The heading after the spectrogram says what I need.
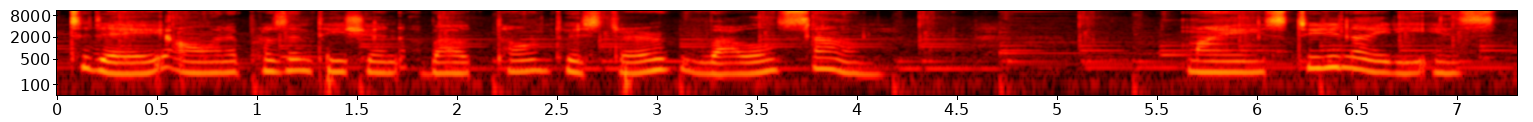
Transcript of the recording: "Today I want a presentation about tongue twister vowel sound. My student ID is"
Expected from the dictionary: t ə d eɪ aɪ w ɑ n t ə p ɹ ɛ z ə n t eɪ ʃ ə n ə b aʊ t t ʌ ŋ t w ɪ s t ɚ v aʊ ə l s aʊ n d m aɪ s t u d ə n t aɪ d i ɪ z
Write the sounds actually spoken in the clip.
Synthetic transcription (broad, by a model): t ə d eɪ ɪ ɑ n ə p ɹ ɛ z ə n t eɪ ʃ ə n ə b aʊ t t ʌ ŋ t w ɪ s t ɚ v aʊ ə l s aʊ n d m aɪ s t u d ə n aɪ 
